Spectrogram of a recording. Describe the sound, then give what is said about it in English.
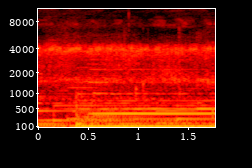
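A dense, steady chorus of frogs croaking in light rain beside a road near a jungle, a continuous droning buzz that swells slightly louder partway through, with no voices. “and yeah, it's time for raining so that frog is the frog sound is coming and it's little bit raining”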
